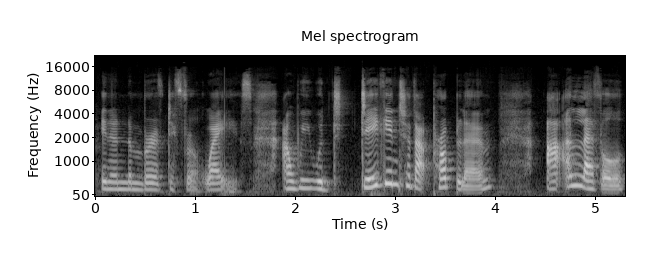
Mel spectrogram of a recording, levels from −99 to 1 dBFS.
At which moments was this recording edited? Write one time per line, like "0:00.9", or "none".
none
